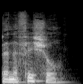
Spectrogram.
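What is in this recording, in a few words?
"beneficial", English, British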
